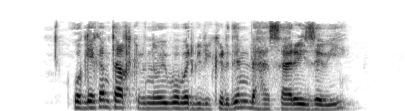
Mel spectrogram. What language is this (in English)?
Central Kurdish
